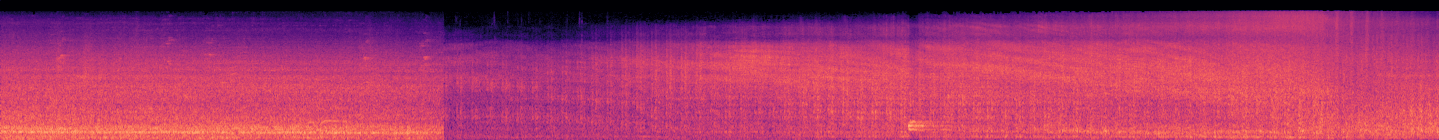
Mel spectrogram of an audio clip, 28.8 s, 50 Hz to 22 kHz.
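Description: Heritage train hauled by NSWGR 59 class steam locomotive 5917, with its carriages rolling past and a steady low hum. About a third of the way in the sound drops suddenly, then builds again as the locomotive approaches and passes, followed by its wooden-bodied carriages rolling by, with a brief tone partway through.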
